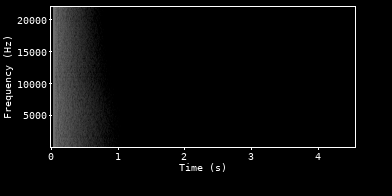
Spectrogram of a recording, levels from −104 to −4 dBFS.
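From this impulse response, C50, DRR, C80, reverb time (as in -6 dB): 5.5 dB, 3.5 dB, 7.0 dB, 1.4 s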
